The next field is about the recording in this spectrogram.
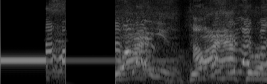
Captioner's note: yelling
